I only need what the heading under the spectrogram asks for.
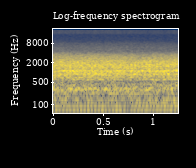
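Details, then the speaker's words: Antique Emerson 16-inch desk fan, type 73648, after fitting correct head wires and sorting speed control, running on medium: steady even whooshing rush at constant pitch, no rattle, scrape or knock; runs normally. "high now it's not high you'll hear it slow down when i drop it down medium and it still picks up speed"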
